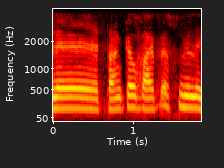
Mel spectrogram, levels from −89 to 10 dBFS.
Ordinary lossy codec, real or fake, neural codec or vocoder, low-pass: AAC, 24 kbps; fake; codec, 16 kHz, 16 kbps, FreqCodec, smaller model; 3.6 kHz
